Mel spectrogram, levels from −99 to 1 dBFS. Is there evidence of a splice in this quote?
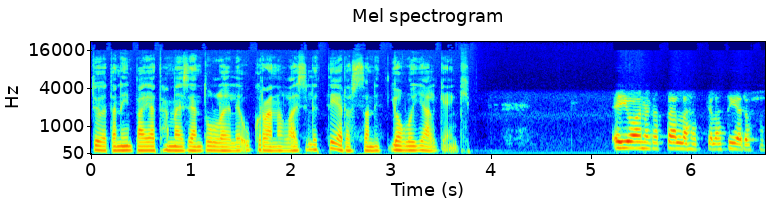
no; 0 cuts

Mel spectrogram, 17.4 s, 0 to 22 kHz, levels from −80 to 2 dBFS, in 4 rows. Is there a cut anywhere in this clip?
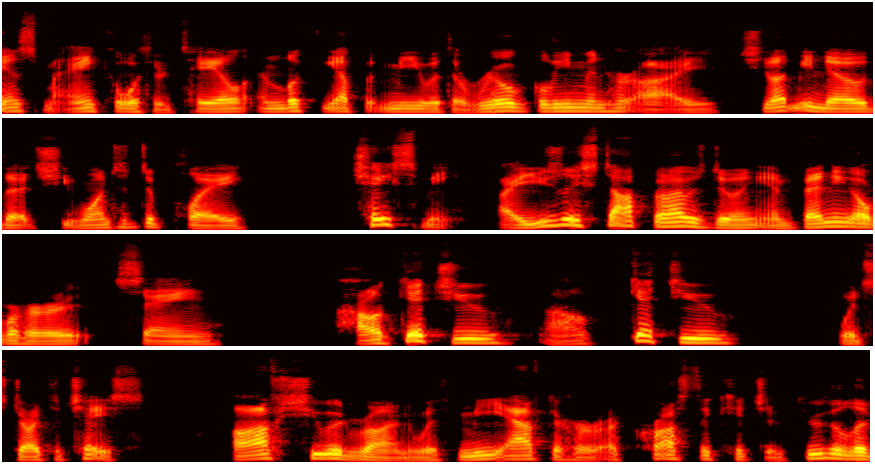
yes; 1 cut; at 6.7 s

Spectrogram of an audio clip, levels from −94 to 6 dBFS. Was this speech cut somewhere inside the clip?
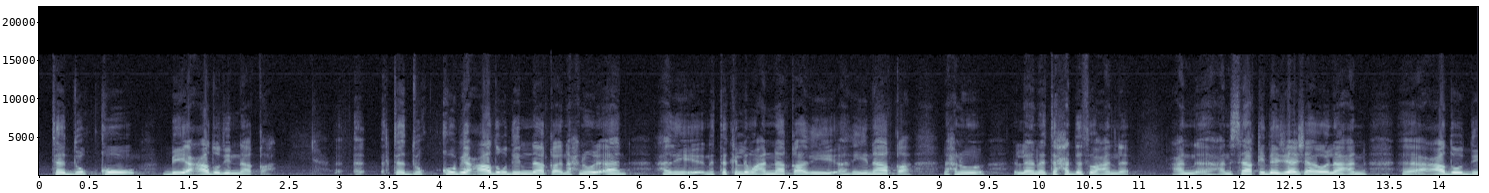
no; 0 cuts

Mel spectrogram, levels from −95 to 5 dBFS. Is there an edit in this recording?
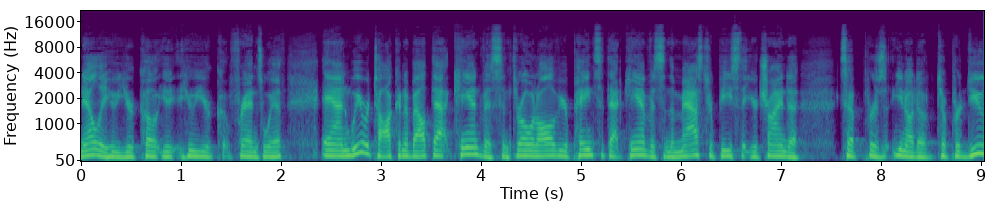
no; 0 cuts

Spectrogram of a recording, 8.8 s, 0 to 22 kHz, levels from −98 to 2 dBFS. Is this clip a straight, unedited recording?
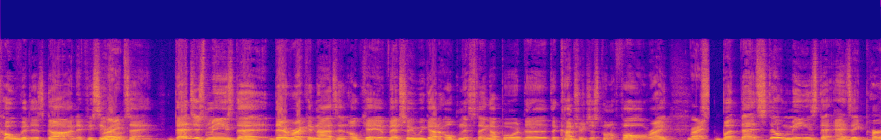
no; 2 cuts; at 1.6 s, 7.1 s

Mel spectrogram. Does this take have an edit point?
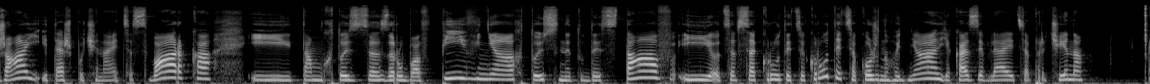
no; 0 cuts

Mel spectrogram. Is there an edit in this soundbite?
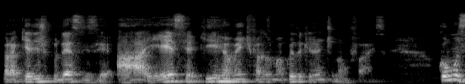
no; 0 cuts

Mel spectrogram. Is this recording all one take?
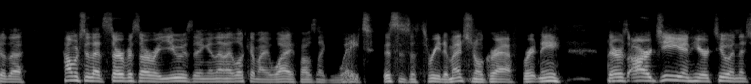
no; 2 cuts; at 3.8 s, 6.0 s

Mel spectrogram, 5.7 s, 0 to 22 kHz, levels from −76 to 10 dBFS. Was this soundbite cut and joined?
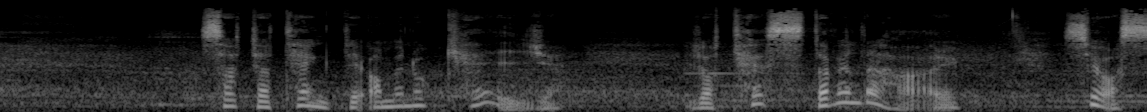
yes; 2 cuts; at 1.0 s, 3.4 s

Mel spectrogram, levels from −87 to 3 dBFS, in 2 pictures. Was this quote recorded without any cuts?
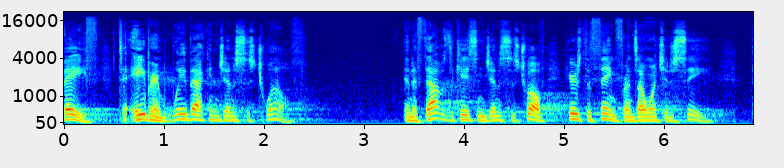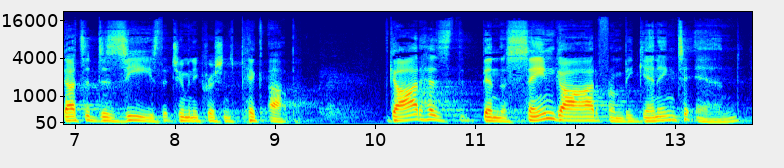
no; 1 cut; at 6.7 s

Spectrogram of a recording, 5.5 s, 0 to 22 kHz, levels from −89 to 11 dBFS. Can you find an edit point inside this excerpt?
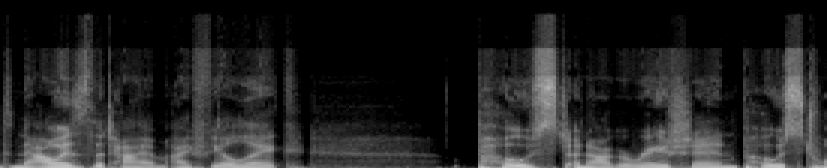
no; 0 cuts

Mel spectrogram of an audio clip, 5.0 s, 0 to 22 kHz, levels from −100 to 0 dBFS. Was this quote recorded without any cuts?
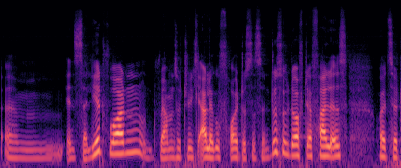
yes; 0 cuts

